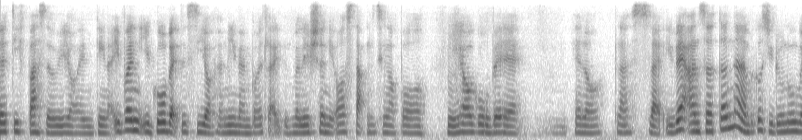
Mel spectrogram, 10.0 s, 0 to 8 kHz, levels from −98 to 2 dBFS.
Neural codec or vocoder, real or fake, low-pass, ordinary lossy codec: codec, 16 kHz, about 1 kbps, DyCAST, with the encoder's durations; fake; 7.2 kHz; Opus, 32 kbps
